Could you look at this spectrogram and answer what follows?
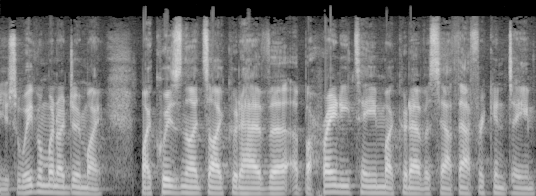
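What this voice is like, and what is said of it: Mild, clear Australian accent. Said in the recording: “my accent is not a typically thick Australian accent because I don't talk like I'm talking through my nose ... you speak a lot slowly and a lot more clearly”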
